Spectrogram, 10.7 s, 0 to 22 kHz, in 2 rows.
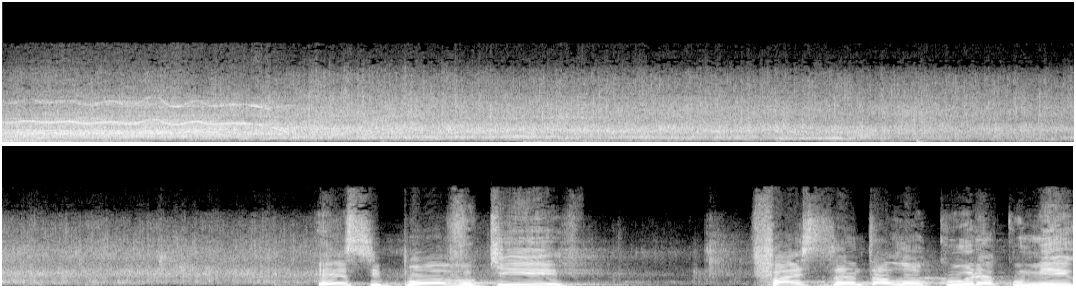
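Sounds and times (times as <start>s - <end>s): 
whistles and cheers: 0.0s - 4.5s
crowd clapping: 0.0s - 7.4s
speech: 7.1s - 8.3s, 9.2s - 10.6s.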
